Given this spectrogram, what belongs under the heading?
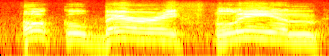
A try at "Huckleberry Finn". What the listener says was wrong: Finn! Finn! He was Huckleberry Finn, not Flynn. Ain't it the decent thing to pronounce the poor dead loafer's name right?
